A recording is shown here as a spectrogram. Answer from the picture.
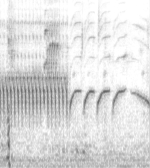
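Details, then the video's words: Timbrado canary song with a quick steady trill of repeated notes followed by four slow, clear arched whistles. "Canary singing Strong Bird - ذكر كناري تغريد نار"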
